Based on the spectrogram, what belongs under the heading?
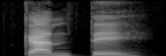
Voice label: "cante", spanish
